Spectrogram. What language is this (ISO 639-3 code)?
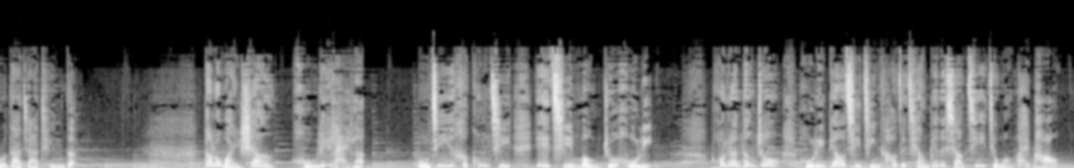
zho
